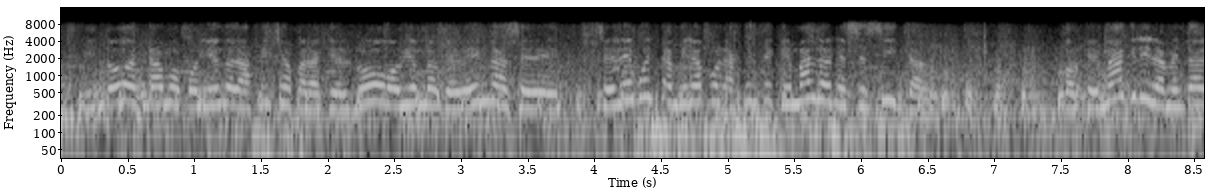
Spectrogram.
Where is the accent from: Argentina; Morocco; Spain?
Argentina; Quilmes, Buenos Aires Province; soy del barrio de Quilmes, del barrio La Ribera.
